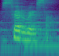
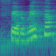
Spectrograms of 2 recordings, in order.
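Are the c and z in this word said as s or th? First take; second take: s; th. First: The c and z are said as s. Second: The c and z are said as th. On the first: "la opción seseante" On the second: "la opción ceceante"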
